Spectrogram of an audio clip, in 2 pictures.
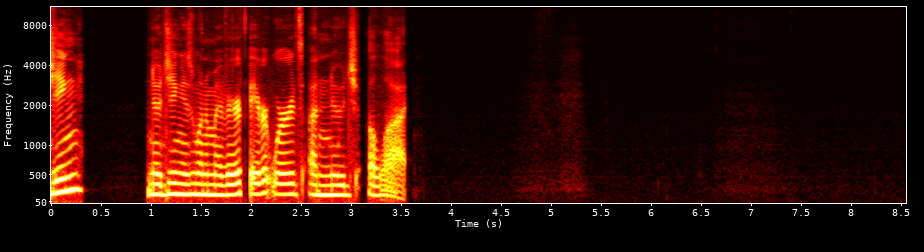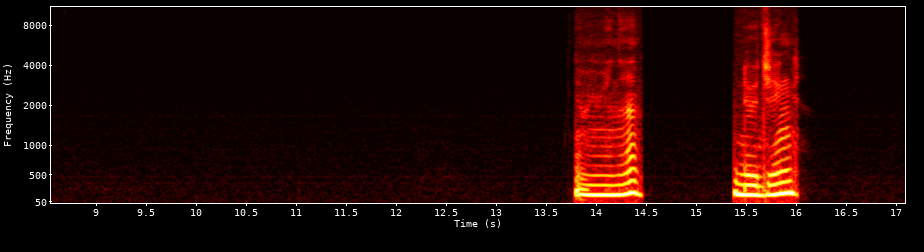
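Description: A woman talks calmly into a microphone, in short bursts.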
